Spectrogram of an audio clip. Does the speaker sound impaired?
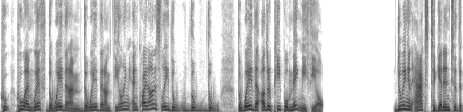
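Yes: stutter; speech coaches, practices control before shows; much improved, still stutters; very severe at first, hit himself in frustration; here repeated words.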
